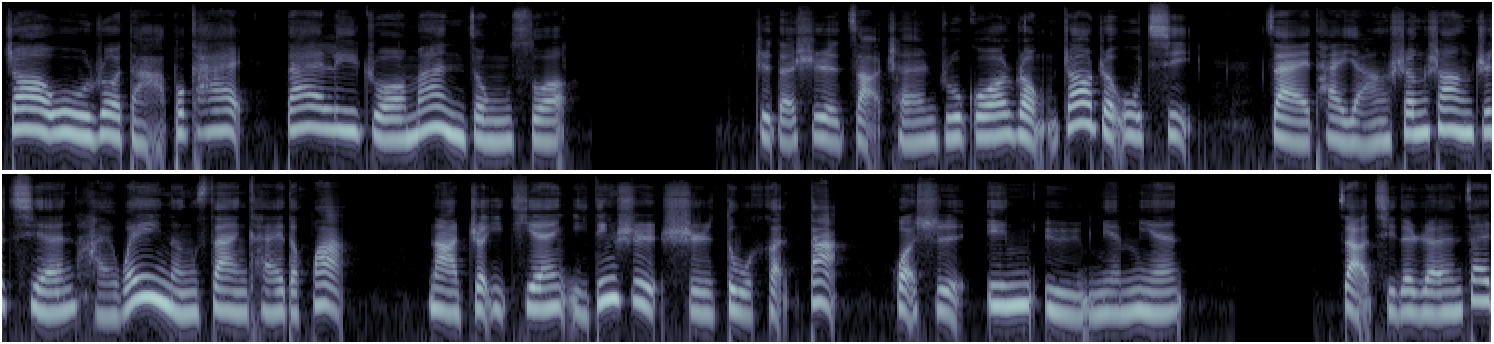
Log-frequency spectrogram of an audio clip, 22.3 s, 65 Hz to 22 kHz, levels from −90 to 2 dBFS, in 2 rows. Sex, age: female, 20-39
